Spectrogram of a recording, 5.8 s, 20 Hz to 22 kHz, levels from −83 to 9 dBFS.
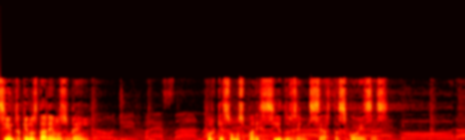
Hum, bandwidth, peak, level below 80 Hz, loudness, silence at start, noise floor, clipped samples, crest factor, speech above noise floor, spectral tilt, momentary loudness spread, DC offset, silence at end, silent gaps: none; 10 kHz; -2 dBFS; -52 dBFS; -24 LUFS; 0 s; -48 dBFS; under 0.1%; 22 dB; 24 dB; -4 dB/octave; 26 LU; under 0.1%; 0 s; none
